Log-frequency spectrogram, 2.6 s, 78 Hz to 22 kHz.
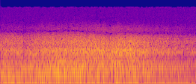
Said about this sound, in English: Temperature here, 79 in the air, 71 in the ocean. As the sound of these waves go out to you and to our own people who are away, we send our aloha and wish that you were with us here in Hawaii beside these waves.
